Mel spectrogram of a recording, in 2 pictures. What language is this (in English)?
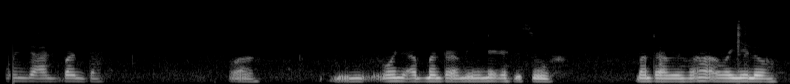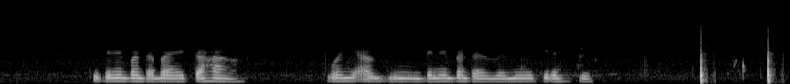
Wolof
